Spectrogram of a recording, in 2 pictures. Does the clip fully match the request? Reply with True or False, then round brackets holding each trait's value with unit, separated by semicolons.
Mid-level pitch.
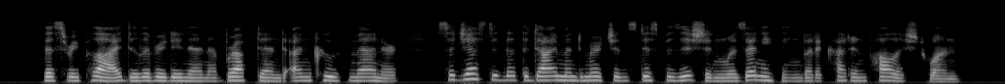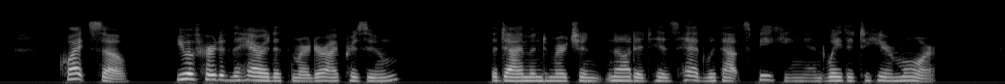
True (170 Hz)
